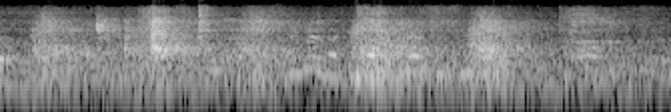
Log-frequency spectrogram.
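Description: Men's voices talking and calling out, with a sharp knock about a second in.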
